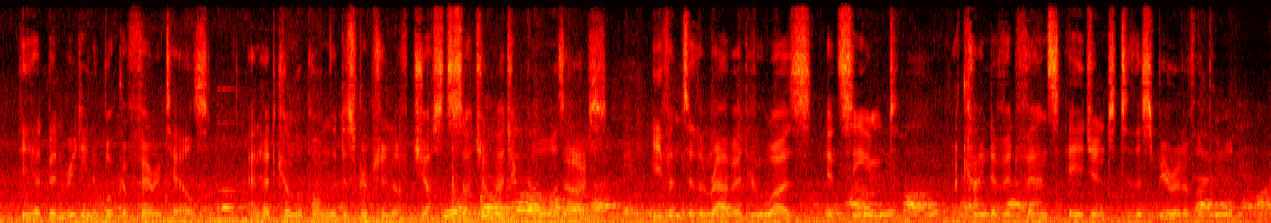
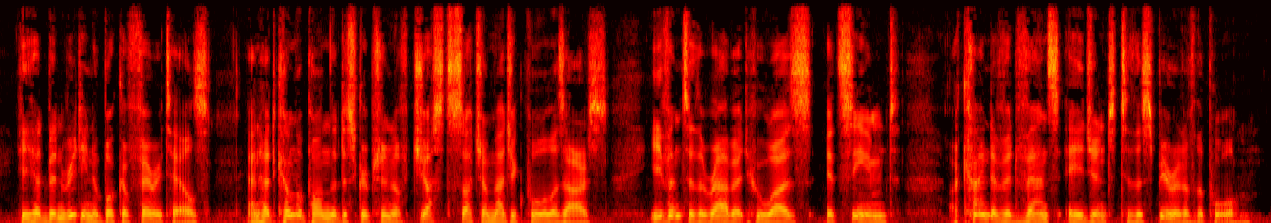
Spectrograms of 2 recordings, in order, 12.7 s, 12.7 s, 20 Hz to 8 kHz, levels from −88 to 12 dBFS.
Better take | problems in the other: second | background sound (Subway, metro, underground); 2 dB above the speech

